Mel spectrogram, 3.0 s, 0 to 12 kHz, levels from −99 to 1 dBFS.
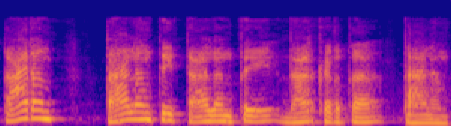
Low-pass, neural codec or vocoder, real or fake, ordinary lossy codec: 7.2 kHz; codec, 16 kHz, 4 kbps, FreqCodec, larger model; fake; MP3, 96 kbps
